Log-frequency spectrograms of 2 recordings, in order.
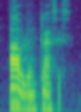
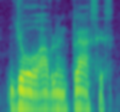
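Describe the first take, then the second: First: Said in the usual way. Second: "Yo hablo en clases" said slowly, the pronoun kept; wrong form. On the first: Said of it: "simplemente decimos". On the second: Shown as a demonstration. Teacher showing students what Spanish speakers don't say. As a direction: slowly show the unnatural form with "Yo". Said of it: "no decimos".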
